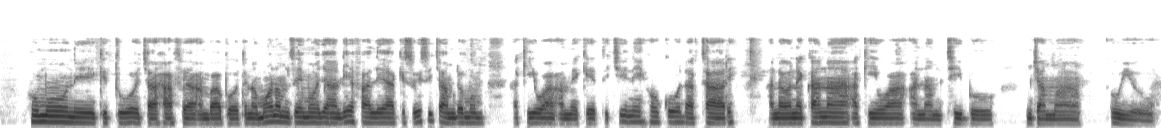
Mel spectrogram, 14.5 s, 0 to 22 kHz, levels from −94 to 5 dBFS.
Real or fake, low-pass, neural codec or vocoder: fake; 7.2 kHz; vocoder, 44.1 kHz, 128 mel bands every 512 samples, BigVGAN v2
